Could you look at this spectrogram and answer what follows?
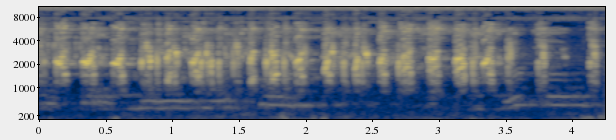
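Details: Dusk lure recording of swiftlet calls for a swiftlet house. A fast stream of clipped chirps and twitters pulses several times a second. A constant high-pitched electronic whine and some faint lower tones sit in the background.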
